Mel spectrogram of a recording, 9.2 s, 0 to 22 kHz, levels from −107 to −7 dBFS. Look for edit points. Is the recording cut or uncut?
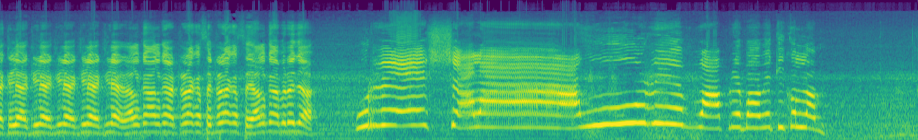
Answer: uncut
